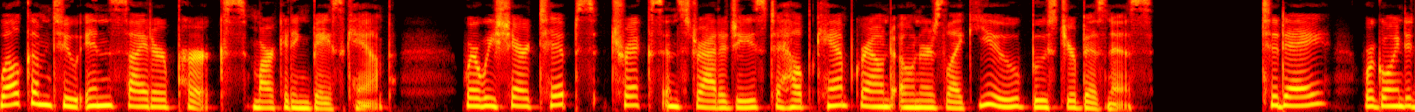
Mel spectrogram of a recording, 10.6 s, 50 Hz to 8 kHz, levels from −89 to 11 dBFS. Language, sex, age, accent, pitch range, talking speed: English, female, 30-49, American, 170-215 Hz, 145 wpm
